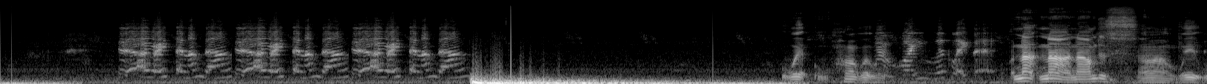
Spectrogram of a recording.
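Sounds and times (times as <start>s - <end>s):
deep bass boom: 4.7s - 8.1s.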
